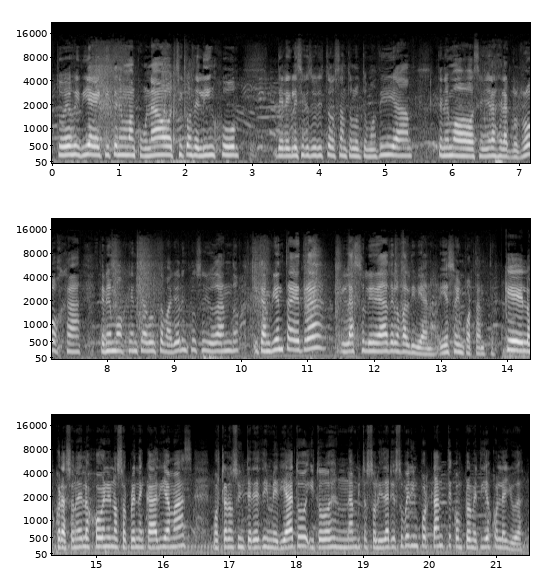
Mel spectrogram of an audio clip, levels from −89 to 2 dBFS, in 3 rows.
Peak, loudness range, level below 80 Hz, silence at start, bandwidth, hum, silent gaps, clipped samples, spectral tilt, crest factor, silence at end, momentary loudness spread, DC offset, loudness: 0 dBFS; 4 LU; -38 dBFS; 0 s; 12.5 kHz; none; none; under 0.1%; -5.5 dB/octave; 16 dB; 0 s; 8 LU; under 0.1%; -17 LUFS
